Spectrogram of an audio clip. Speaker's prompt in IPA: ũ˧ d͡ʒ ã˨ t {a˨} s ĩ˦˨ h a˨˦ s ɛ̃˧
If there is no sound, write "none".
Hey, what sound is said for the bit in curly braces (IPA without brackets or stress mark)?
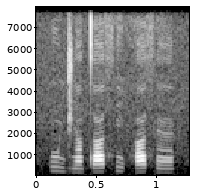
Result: a˨˦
